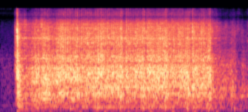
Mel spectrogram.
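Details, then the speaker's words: Junk riding lawn mower tractor, starter powered directly from a jumper pack bypassing the safeties: brisk cranking with even compression pulses about five a second, steady and strong; normal cranking. "so this is bypassing all the safeties just putting power right to the starter"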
